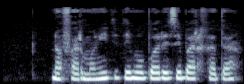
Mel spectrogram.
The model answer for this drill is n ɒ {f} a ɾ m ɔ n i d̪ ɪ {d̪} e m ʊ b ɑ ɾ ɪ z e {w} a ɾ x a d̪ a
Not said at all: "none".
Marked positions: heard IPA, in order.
f, d̪, b

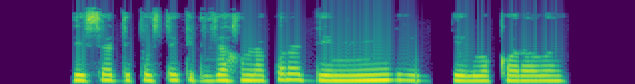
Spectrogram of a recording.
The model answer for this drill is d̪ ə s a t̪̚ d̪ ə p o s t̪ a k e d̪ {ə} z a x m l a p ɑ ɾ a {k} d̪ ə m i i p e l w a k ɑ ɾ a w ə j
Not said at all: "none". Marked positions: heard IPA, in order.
ə, none

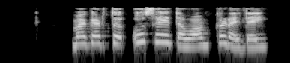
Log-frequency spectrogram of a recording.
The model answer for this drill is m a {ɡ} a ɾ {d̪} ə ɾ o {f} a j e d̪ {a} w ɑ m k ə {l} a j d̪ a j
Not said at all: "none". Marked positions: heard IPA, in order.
ɡ, t̪, s, a, ɽ

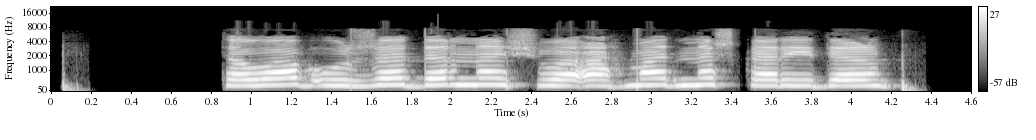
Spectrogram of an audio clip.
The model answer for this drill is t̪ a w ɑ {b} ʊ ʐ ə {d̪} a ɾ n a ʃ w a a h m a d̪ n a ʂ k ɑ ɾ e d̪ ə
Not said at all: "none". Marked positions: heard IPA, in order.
b, d̪

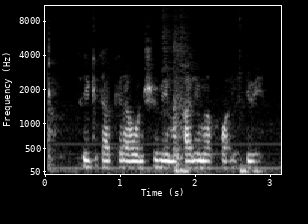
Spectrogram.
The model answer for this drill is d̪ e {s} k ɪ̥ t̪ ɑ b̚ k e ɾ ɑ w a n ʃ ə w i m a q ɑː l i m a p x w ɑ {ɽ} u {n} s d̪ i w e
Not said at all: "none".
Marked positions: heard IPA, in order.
none, l, none

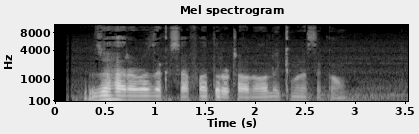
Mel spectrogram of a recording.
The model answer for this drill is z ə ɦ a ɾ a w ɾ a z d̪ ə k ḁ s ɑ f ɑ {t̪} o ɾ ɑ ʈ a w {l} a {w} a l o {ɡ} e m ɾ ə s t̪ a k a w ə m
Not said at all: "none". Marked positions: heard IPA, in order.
t̪, l, w, k

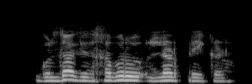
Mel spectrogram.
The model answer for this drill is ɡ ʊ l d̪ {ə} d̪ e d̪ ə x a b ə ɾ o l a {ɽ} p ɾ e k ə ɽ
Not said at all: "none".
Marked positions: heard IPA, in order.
ɑ, ɽ

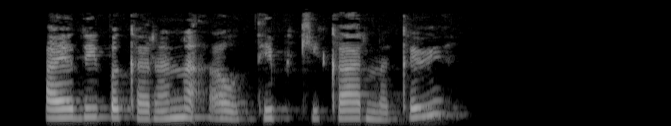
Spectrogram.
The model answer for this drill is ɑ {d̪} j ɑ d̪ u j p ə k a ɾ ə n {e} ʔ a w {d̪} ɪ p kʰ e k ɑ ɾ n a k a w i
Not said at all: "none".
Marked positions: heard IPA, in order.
none, a, t̪

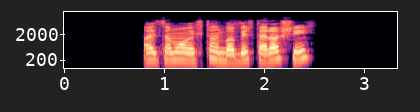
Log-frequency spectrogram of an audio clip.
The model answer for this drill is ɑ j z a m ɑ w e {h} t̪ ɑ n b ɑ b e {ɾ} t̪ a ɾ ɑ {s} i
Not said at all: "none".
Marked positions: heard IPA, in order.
x, ɾ, ʃ

